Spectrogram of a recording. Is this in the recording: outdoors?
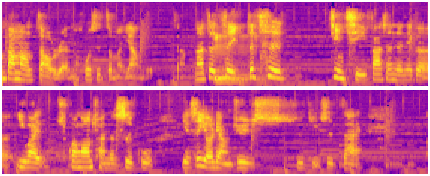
no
